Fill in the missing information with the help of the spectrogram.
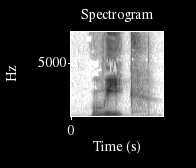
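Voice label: "leek", US English; gcompris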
